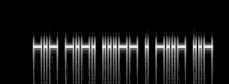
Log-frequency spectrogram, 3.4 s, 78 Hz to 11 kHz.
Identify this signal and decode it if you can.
Morse code, heard as a keyed tone, about 32 wpm, 700 Hz. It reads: KC3EXU
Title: USA Call Signs - 6 Characters - Repeated 2x - 30wpm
